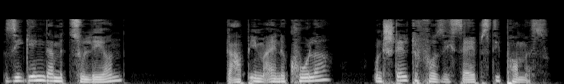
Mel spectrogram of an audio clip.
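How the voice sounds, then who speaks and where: A man reading a children's story aloud in a calm, unhurried manner. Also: on the high side, husky, dry recording. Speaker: narrator.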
